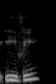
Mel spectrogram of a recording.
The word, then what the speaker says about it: Evy: if we break down the letters EVE, it's actually pronounced as Evie with a long E sound at the end.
